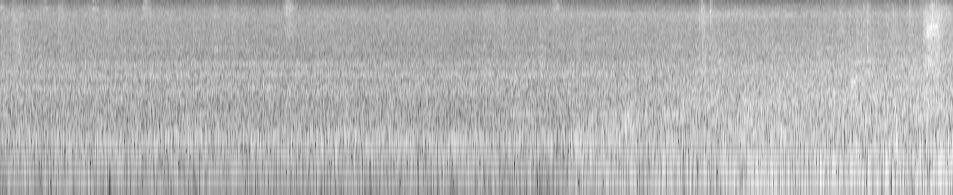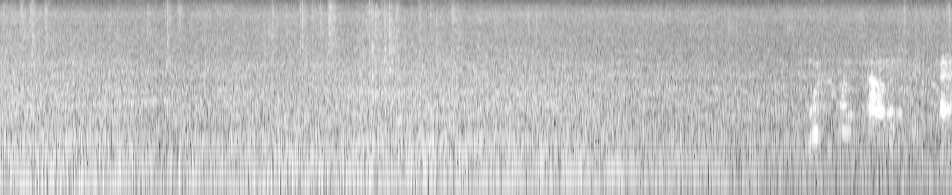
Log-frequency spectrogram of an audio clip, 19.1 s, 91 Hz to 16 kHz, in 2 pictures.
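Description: Interior of a 2009 NABI 40-SFW transit bus with a Caterpillar C13 diesel engine: the engine idles at a stop, then the bus pulls away about six seconds in and the engine grows louder and deeper as it accelerates.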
